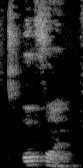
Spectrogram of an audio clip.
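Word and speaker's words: often: फासन, ओफन, सोफन, मौसन, listen. ओफन को लेके थोड़ा सा मैं एक्सप्लेन करना चाहूंगी कि बिफोर 14th सेंचुरी इसको ऑफ्टन पढ़ा जाता था, ठीक है।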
